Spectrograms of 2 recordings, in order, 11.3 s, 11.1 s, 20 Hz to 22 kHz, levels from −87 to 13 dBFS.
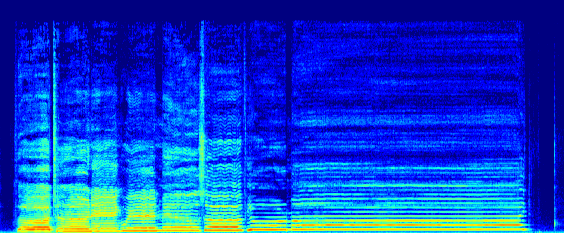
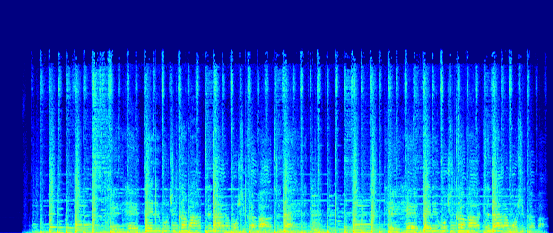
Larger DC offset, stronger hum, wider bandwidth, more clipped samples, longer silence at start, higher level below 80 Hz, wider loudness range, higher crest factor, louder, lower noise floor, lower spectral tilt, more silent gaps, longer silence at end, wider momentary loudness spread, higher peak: neither; neither; about the same, 16.5 kHz vs 17.5 kHz; neither; second, 0.35 s vs 0.6 s; second, -60 dBFS vs -36 dBFS; about the same, 4 LU vs 2 LU; second, 14 dB vs 20 dB; first, -16 LUFS vs -27 LUFS; second, -51 dBFS vs -67 dBFS; about the same, -4 dB/octave vs -5 dB/octave; neither; first, 0.75 s vs 0.15 s; about the same, 8 LU vs 7 LU; first, -2 dBFS vs -8 dBFS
